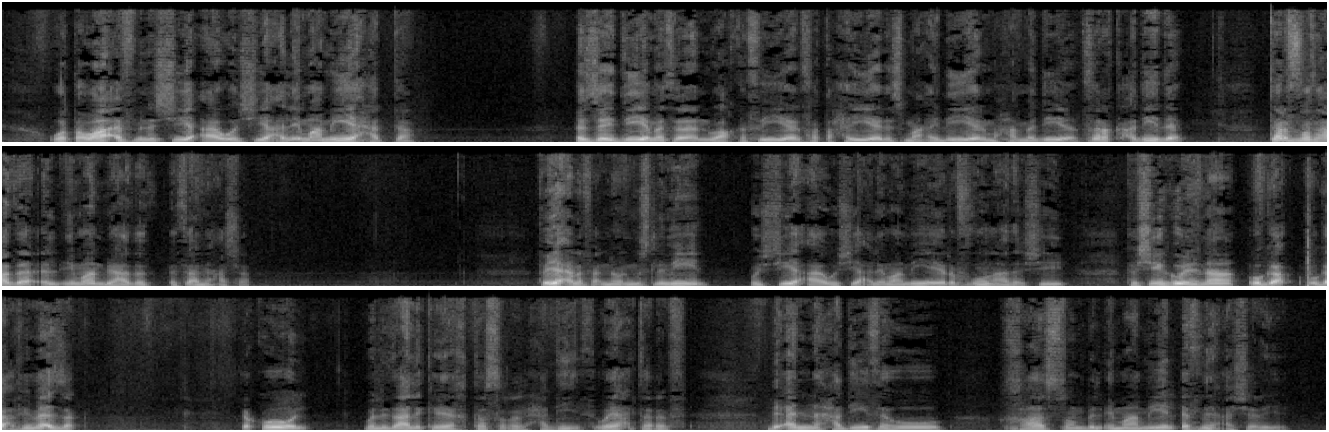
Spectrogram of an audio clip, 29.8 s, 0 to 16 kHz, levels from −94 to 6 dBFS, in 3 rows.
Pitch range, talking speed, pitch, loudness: 105-165 Hz, 95 wpm, 135 Hz, -27 LUFS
